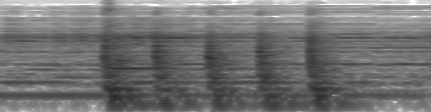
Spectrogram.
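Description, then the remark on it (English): Five quick, evenly spaced knocks on a back door, solid, with a dull thudding body. They come in one steady burst over a quiet background with no voices. “I went to look out, but as soon as I was at the window, I heard a knock come from the back door.”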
